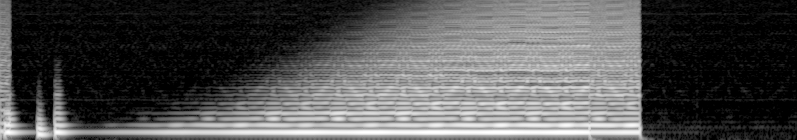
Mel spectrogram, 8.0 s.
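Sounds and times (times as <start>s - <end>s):
Wampler Terraform and Malekko Manther flanger effect: 1.4s - 6.4s.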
